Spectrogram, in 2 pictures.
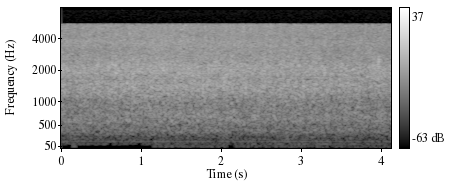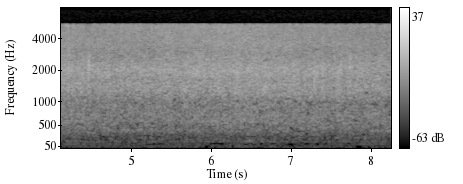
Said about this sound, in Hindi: आज का दिन है खुशियों का दिन, प्लेटिनम जुबली मनाने का दिन, बाबा की प्लेटिनम जुबली। और जोर से ताली बजाएंगे।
